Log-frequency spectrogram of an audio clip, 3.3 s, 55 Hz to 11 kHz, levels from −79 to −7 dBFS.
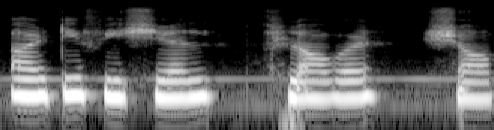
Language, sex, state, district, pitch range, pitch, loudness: Hindi, female, Madhya Pradesh, Bhopal, 195-220 Hz, 205 Hz, -14 LUFS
